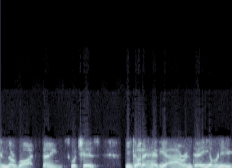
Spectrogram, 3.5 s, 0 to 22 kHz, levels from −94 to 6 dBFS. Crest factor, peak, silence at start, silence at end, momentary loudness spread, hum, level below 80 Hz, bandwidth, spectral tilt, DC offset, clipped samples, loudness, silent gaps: 10 dB; -2 dBFS; 0 s; 0 s; 5 LU; none; -50 dBFS; 4.3 kHz; -8 dB/octave; under 0.1%; under 0.1%; -12 LUFS; none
